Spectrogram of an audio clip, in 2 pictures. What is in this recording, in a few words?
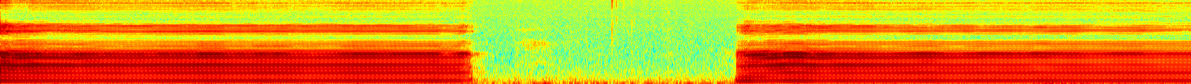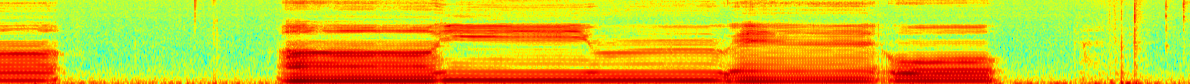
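X-Fi GO Pro mic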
